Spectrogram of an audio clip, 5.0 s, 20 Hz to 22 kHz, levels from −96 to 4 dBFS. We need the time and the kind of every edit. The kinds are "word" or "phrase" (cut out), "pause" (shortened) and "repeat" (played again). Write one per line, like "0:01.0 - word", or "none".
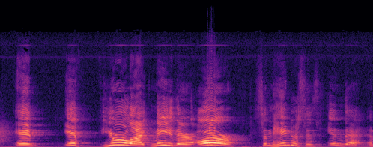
0:03.3 - pause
